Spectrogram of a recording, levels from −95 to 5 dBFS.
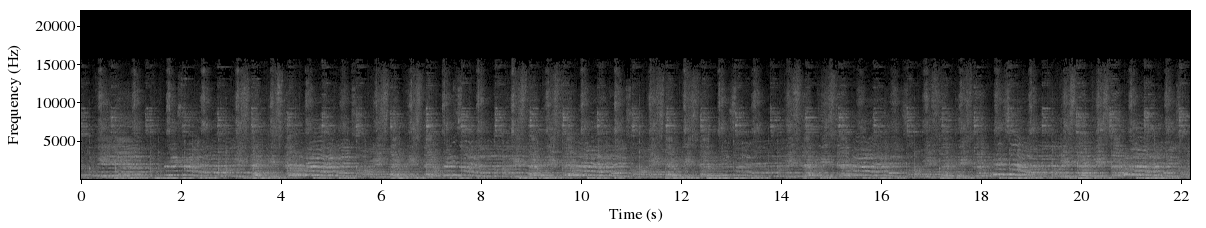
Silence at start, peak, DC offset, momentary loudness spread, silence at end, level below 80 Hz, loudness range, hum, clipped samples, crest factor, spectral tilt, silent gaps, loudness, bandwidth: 0 s; -24 dBFS; under 0.1%; 5 LU; 0 s; -74 dBFS; 2 LU; none; under 0.1%; 16 dB; -2.5 dB/octave; none; -39 LUFS; 16 kHz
